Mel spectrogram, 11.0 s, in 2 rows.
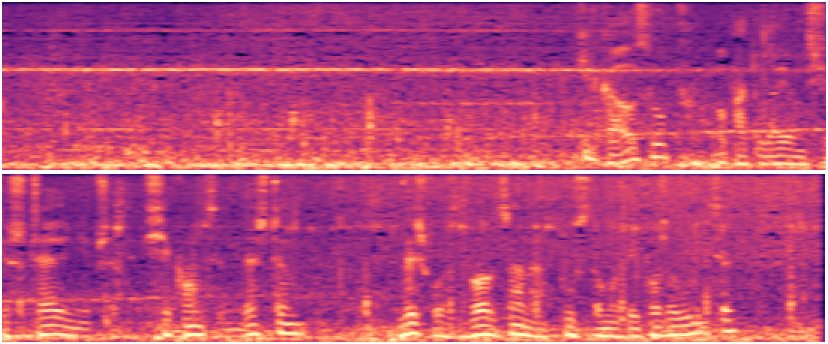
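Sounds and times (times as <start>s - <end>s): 
London Underground train rumbling along the rails: 0.0s - 10.9s
high-pitched wheel squeal: 0.0s - 10.9s
speech: 4.1s - 10.9s.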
